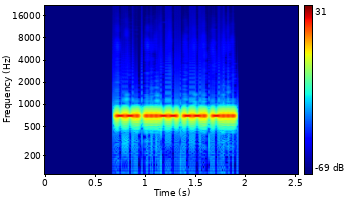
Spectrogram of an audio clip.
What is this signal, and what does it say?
Morse code, heard as a keyed tone, about 51 wpm, 700 Hz. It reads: G3GB
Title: DXCC-100 Call Signs - 4 Characters - 50wpm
